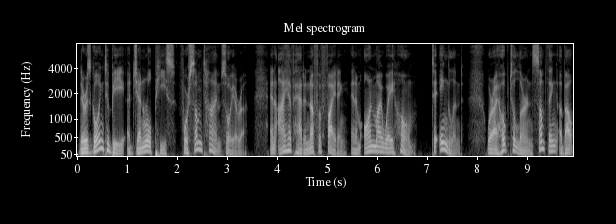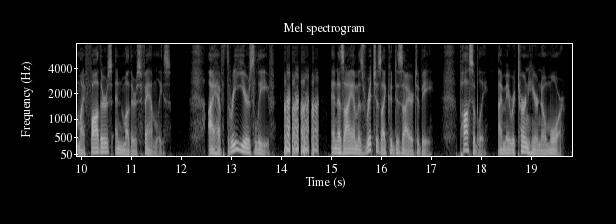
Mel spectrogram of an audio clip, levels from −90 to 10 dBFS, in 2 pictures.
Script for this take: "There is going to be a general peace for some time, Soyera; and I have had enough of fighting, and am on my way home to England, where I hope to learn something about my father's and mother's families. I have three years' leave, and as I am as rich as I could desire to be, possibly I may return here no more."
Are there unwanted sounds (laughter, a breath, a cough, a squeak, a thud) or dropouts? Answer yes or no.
yes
